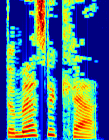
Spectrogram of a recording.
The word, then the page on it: domestic cat: British English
